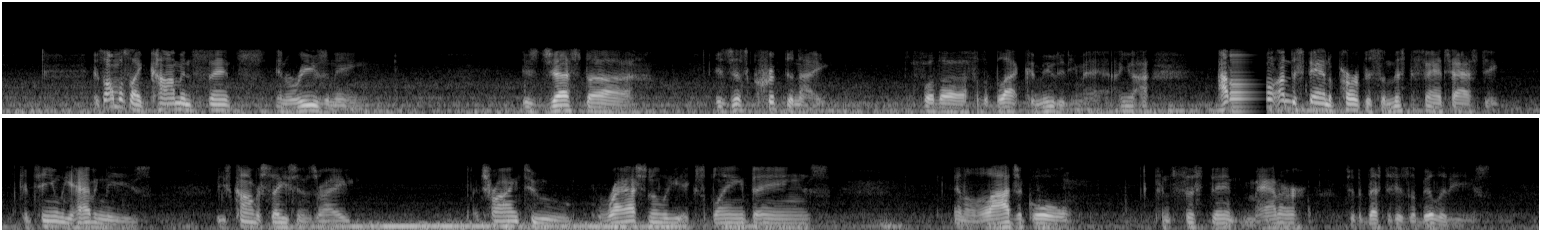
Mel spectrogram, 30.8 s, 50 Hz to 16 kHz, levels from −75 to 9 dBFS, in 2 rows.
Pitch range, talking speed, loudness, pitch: 110-135 Hz, 105 wpm, -22 LUFS, 125 Hz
